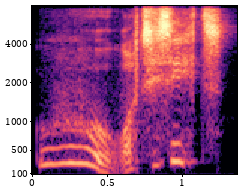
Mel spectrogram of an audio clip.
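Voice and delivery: very high eager ooh; child bursting with curiosity; excited little girl. A narrator's reading. Eager Lydia asks.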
